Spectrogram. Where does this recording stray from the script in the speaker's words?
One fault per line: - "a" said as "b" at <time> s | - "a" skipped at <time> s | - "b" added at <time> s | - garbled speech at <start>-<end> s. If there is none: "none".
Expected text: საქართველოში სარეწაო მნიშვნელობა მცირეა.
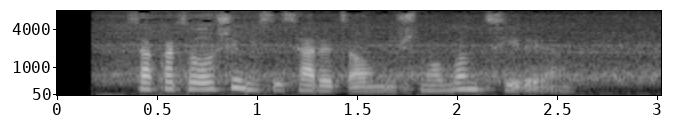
- "მისი" added at 0.9 s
